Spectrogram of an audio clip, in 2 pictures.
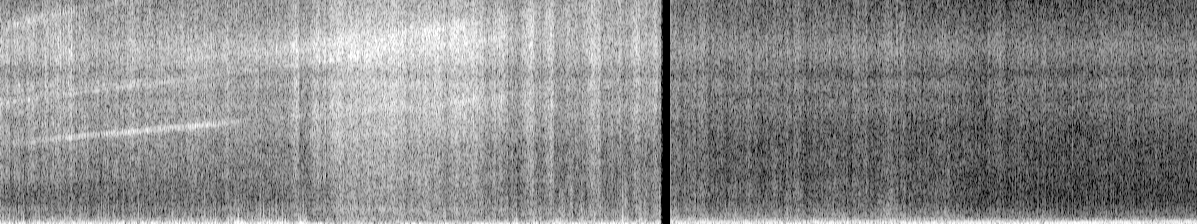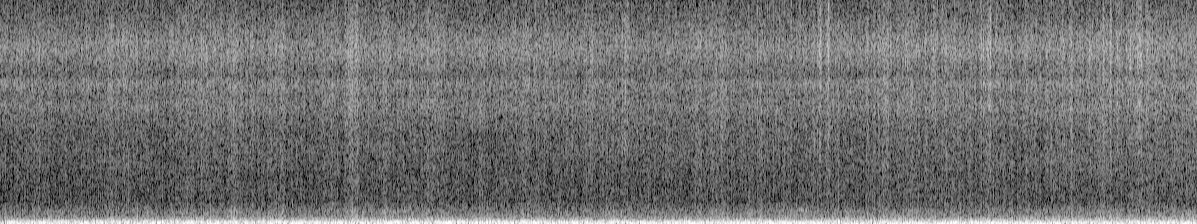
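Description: Floatplane's engine and propeller running at high power, heard from inside the cabin as the floats run across the water. The engine climbs with a rising whine in the first few seconds, cuts out for an instant about eight seconds in, then holds a steady low drone.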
